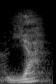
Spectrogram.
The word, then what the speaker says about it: Yah: C'est clair, d'après cette explication, et personne ne peut contester que c'est bien Ya, la prononciation.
